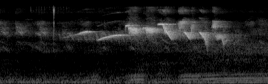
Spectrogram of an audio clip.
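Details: Wild double-collared seedeater in song contest with rivals, grego style; a rising whistled note swells into a rapid, dense, buzzy high warble lasting about a second, with a faint low hum behind.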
